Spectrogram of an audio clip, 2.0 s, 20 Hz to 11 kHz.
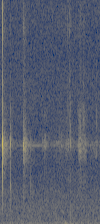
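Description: The centre push button of a Hysnox HY-01S helmet headset's rotating volume control clicking as it is pressed in: two sharp clicks about half a second apart near the start, then a few fainter ones.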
